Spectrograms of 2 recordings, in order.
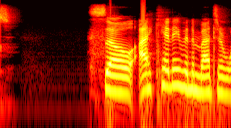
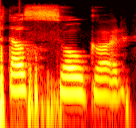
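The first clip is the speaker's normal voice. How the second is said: ordinary talk, nothing marked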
